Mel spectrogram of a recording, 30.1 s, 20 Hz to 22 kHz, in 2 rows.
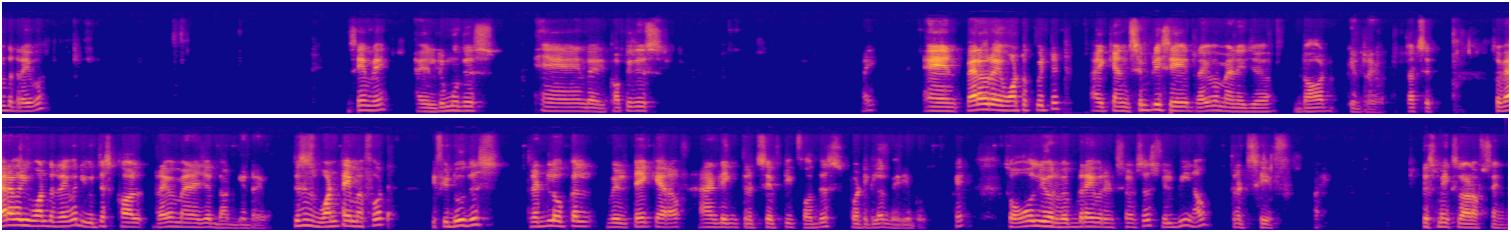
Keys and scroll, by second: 1.7 Return, 4.6 super+BackSpace, 6.6 super+c, 8.0 super+v, 12.7 Return, 20.3 super+b.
